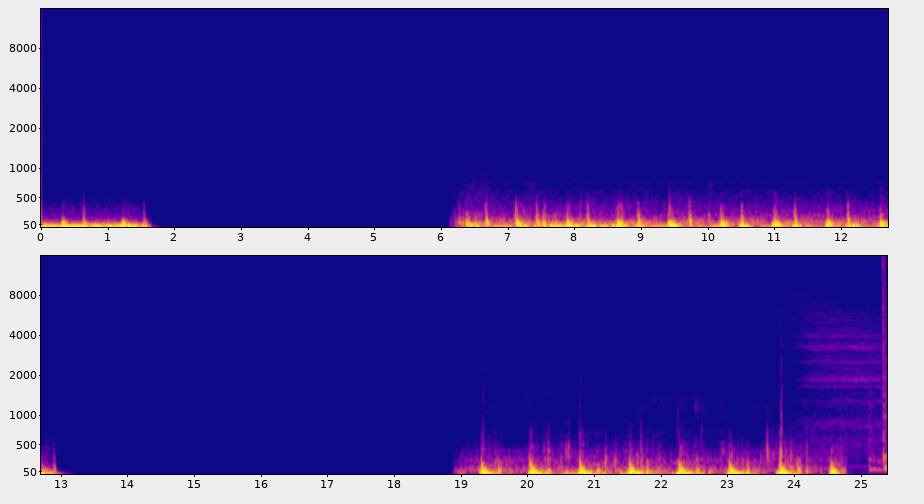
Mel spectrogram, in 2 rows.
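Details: Regular low heart thumps at about 80 a minute, the normal first and second heart sounds of a healthy adult, self-recorded through a DIY electronic stethoscope made from a stethoscope head with a microphone.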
